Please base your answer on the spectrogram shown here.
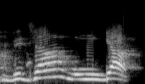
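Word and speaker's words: विजानीयात्: It is Vijaniyat. It's a halanta. You have to stop as Vijaniyat.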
